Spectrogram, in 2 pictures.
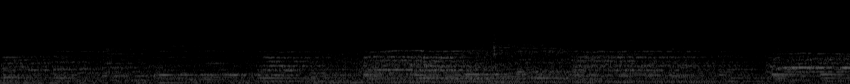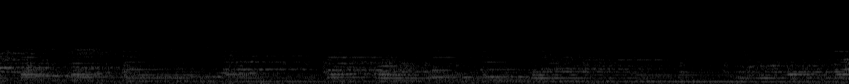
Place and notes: Rosch Ha-Schana, Frankfurt am Main, Deutschland - Street sounds some days before Rosch Ha-Schana
In a few days before the jewish new year some people are singing some songs after a short speech, obviously an open window, while cars are parking, motorcycles are driving down the street...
